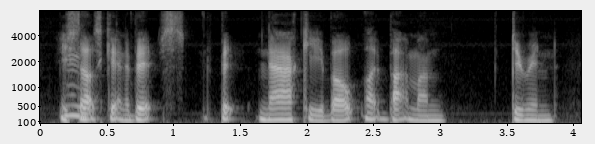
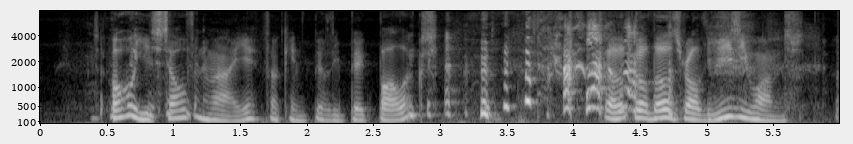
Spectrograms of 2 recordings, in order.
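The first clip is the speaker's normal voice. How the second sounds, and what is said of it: Impression of the Riddler. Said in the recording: “That was a great impression of the Riddler.”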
